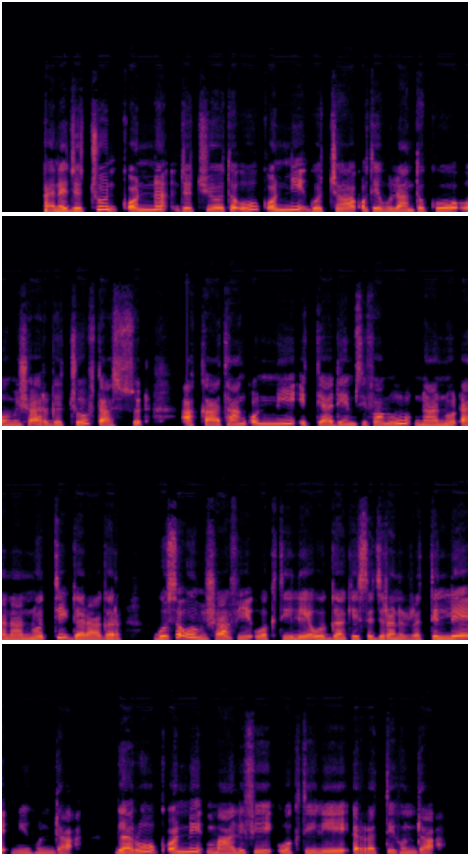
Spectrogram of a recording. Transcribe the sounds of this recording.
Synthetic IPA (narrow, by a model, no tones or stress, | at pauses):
kɐnɐd͡ʒɛt͡ʃːuːŋkʼɔnːɐd͡ʒɛt͡ʃːʊjo̞ːt̪ɐʔuːkʼɔnːɪɡɔt͡ʃːaːkʼɔt̪e̞ːbʊlaːnt̪ɔkːoʔoːmɪʃa̰ːɐɾɡɐt͡ʃːuːft̪aːsɪ̥sʊᶑɐ̥ʔɐkːaːt̪aːŋkʼɔnːiːʔɪt̪ːɪɐd̪e̞ːmsɪfɐmuːnaːnːo̞ːᶑaːnaːnːo̞ːt̪ːɪɡɐɾaːɡɐɾ | ɡɔsɐoːmɪʃaːfɪwɐkt̪iːle̞ːwɐɡːaːke̞ːsːɐd͡ʒɪɾɐnɪrːɐt̪ːɪlːe̞ːnɪɦʊnd̪aːʔɐ̥ | ɡɐɾuːkʼɔnːɪmaːlɪfɪwʔɐkt̪iːle̞ːɪrːɐt̪ːɪɦʊnd̪aːʔɐ̥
